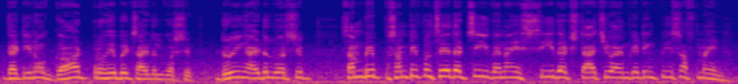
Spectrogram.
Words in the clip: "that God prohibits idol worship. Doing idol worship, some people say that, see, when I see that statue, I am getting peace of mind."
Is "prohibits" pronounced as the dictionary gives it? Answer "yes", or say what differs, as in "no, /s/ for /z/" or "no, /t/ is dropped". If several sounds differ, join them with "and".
yes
